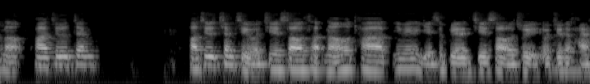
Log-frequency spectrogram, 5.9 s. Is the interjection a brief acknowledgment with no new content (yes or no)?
no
